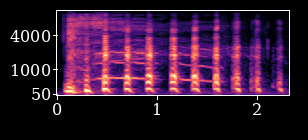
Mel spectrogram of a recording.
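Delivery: a sudden high-pitched burst of laughter. Real, not acted. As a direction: laugh high and hard at your own losing bet. Laughing at his own bad luck.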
